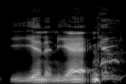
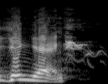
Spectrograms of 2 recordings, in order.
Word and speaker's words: yin and yang: Also, props to you on the correct pronunciation of yin and yang. Thank you. It's not a yin yang. Yin and yang.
